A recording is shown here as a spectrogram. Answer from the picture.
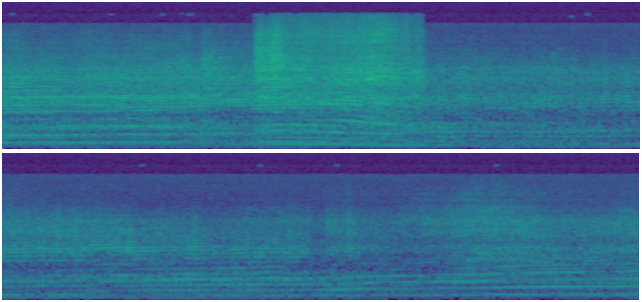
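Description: Several dirt-track race car engines running together around the oval, their pitches rising and falling through the turns. A brief louder rush comes about two seconds in.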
